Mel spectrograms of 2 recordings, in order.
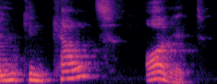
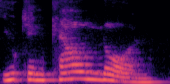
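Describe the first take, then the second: First: The final T sound is clearly pronounced. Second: The final T sound is dropped. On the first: "ao invés de pronunciar you can count on it" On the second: "a gente muitas vezes omite o som do T"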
